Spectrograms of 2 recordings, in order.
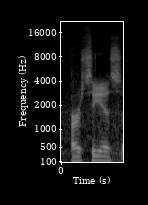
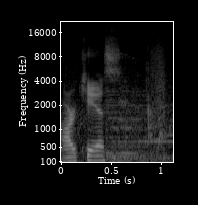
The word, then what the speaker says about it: Arceus: Um, this is this is my first play through playthrough of Arus or Archus. Um, whichever way you would like would like to pronounce that, they are technically both correct since the um, yeah, roly coy.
